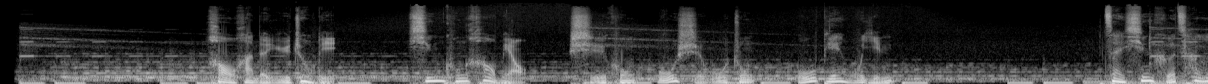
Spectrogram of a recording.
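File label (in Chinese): 男 纪录片（人文地理）; 纪录片 黄金纬度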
